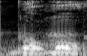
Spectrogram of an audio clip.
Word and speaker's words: Bromo: Oleh karena itu nama Gunung Bromo tersebut ya diambil dari nama Brahma, karena pelafalan orang Jawa ya, atau orang Jawa, kata A jadi O pemirsa ya, Bromo. Waduh, Brahma jadi Bromo.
